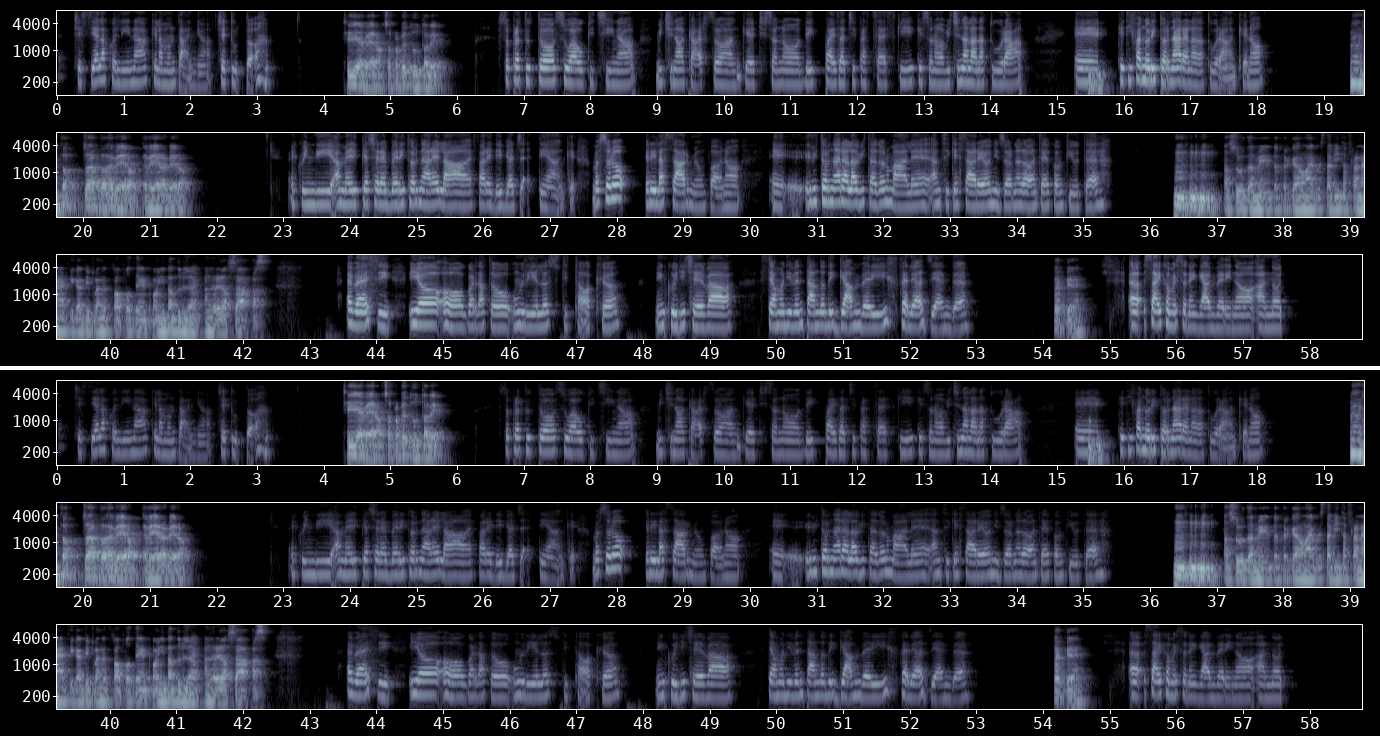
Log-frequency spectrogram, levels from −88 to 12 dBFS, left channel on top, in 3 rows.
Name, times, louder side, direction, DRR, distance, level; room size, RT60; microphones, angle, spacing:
voice 1, 0.0-3.2 6.6-8.7 9.0-14.5 15.3-15.6 15.9-18.1 23.1-27.4 27.6-28.1 28.4-29.8 30.3-35.4 43.5-47.6 48.2-49.3 49.9-52.9 55.3-57.6, left 7 dB, 55° left, 0.3 m, -31 dB
voice 2, 4.3-5.9 15.5-15.7 19.4-21.6 36.3-42.3 54.2-54.6, right 1 dB, 30° right, 1.6 m, -29 dB
10.5 x 7.2 x 3.9 m
head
